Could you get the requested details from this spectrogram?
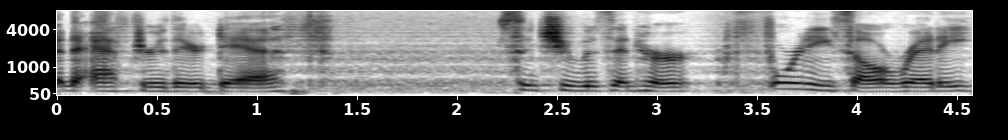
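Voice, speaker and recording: Amid noticeable background noise, a woman with a Southern US accent speaks at a moderate pace and a fairly low pitch. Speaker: storyteller. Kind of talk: interview answer.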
